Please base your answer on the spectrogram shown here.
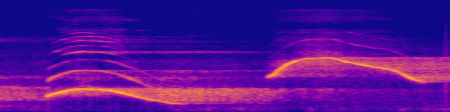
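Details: Nias hill myna giving two loud, clear whistles: the first rises gently and then slides down over about a second, and after a pause the second rises, holds and falls away. A steady hum sits beneath.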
